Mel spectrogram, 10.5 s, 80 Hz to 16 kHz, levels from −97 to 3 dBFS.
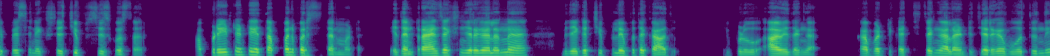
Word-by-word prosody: జెప్పేసి, 155 Hz, +4 st, -7 dB
next 140 Hz, +1 st, -6 dB
chips 160 Hz, +1 st, -6 dB
తీసుకొస్తారు. 110 Hz, -5 st, -8 dB, 0.6 s
అప్పుడేంటంటే, 180 Hz, +6 st, +1 dB, 0.2 s
తప్పని 175 Hz, +2 st, +1 dB
పరిస్థితనమాట. 110 Hz, -8 st, -4 dB, 0.4 s
ఏదన్నా 125 Hz, -2 st, +2 dB
ట్రాన్సాక్షన్ 155 Hz, +4 st, +5 dB
జరగాలన్నా 155 Hz, +1 st, +3 dB, 0.4 s
మీ -, -, -15 dB
దగ్గర 150 Hz, +3 st, 0 dB
చిప్ 150 Hz, -, -13 dB
లేపోతే 150 Hz, -, -2 dB
కాదు. -, -, +2 dB, 0.6 s
ఇప్పుడు 125 Hz, -1 st, -7 dB, 0.2 s
ఆ -, -, +10 dB
విధంగా. 120 Hz, -2 st, -5 dB, 0.5 s
కాబట్టి 140 Hz, 0 st, -1 dB
ఖచ్చితంగా 145 Hz, +3 st, -2 dB
అలాంటిది 125 Hz, -1 st, -1 dB
జరగబోతుంది. 135 Hz, +4 st, -2 dB
140 Hz, 125 wpm, -24 LUFS, 125-155 Hz, 0.6 s, ఆ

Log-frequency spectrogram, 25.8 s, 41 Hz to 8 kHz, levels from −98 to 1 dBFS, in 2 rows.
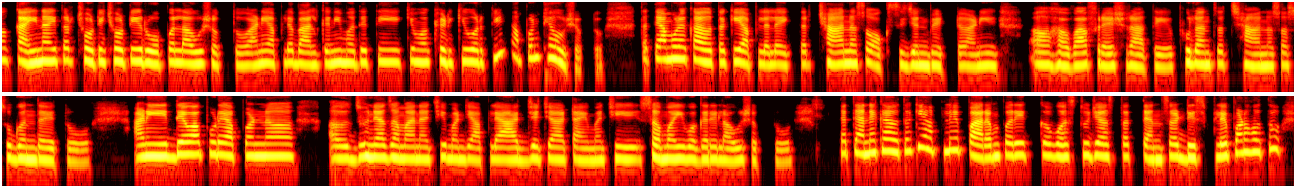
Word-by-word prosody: काही 235 Hz, -2 st, +7 dB
नाही 255 Hz, +1 st, +5 dB
तर 265 Hz, -1 st, -3 dB
छोटी-छोटी 250 Hz, 0 st, +2 dB
रोपं 230 Hz, 0 st, +1 dB
लावू 220 Hz, -2 st, +1 dB
शकतो 200 Hz, -1 st, -7 dB
आणि 220 Hz, +3 st, 0 dB
आपल्या 225 Hz, +2 st, -4 dB
बाल्कनीमध्ये 225 Hz, +2 st, 0 dB
ती 245 Hz, -1 st, -1 dB
किंवा 245 Hz, -2 st, -1 dB
खिडकीवरती 250 Hz, -, -1 dB
आपण 300 Hz, +2 st, -3 dB
ठेवू 290 Hz, -6 st, +2 dB
शकतो. -, -, -14 dB, 0.4 s
तर -, -, -7 dB
त्यामुळे 285 Hz, 0 st, +4 dB
काय 270 Hz, -3 st, +4 dB
होतं, 235 Hz, -1 st, 0 dB
की 250 Hz, -, +2 dB
आपल्याला 210 Hz, -1 st, -1 dB
एकतर 205 Hz, +1 st, -6 dB, 0.2 s
छान 215 Hz, -1 st, +3 dB
असं 220 Hz, +1 st, -3 dB
ऑक्सिजन 200 Hz, +1 st, -3 dB
भेटतं 195 Hz, 0 st, -6 dB
आणि 195 Hz, +1 st, -3 dB, 0.4 s
अ, 215 Hz, -, -2 dB
हवा 195 Hz, 0 st, 0 dB
फ्रेश 195 Hz, -2 st, -3 dB
राहते, 180 Hz, -1 st, -4 dB
फुलांचं 215 Hz, -3 st, 0 dB
छान 190 Hz, -2 st, -2 dB
असा 200 Hz, +2 st, -7 dB
सुगंध 205 Hz, -1 st, 0 dB
येतो. 175 Hz, -3 st, -4 dB, 0.5 s
आणि 240 Hz, +1 st, +7 dB
देवापुढे 265 Hz, 0 st, +4 dB
आपण 240 Hz, 0 st, +1 dB
अ, 240 Hz, 0 st, +2 dB, 0.4 s
अ, 210 Hz, -, -3 dB, 0.2 s
जुन्या 225 Hz, 0 st, +4 dB
जमान्याची, 205 Hz, 0 st, 0 dB
म्हणजे 205 Hz, -1 st, -2 dB
आपल्या 195 Hz, +1 st, -2 dB
आज्यांच्या 200 Hz, +1 st, -1 dB
टाईमाची 195 Hz, +1 st, -3 dB
समई 205 Hz, 0 st, +2 dB
वगैरे 200 Hz, 0 st, -2 dB
लावू 185 Hz, 0 st, -2 dB
शकतो. 175 Hz, -2 st, -10 dB, 0.5 s
तर 280 Hz, -, -3 dB
त्याने 280 Hz, 0 st, +4 dB
काय 320 Hz, +1 st, +3 dB
होतं, 310 Hz, +1 st, 0 dB
की 405 Hz, -, +2 dB
आपले 335 Hz, -1 st, -1 dB
पारंपरिक 245 Hz, +2 st, +2 dB
वस्तू 235 Hz, +2 st, -1 dB
जे 255 Hz, -, +3 dB
असतात 230 Hz, -1 st, -2 dB
त्यांचा 205 Hz, +2 st, 0 dB
डिस्प्ले 220 Hz, +2 st, +2 dB
पण 290 Hz, 0 st, +3 dB
होतो 310 Hz, +4 st, -2 dB
220 Hz, 155 wpm, -23 LUFS, 200-245 Hz, 0.5 s, काही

